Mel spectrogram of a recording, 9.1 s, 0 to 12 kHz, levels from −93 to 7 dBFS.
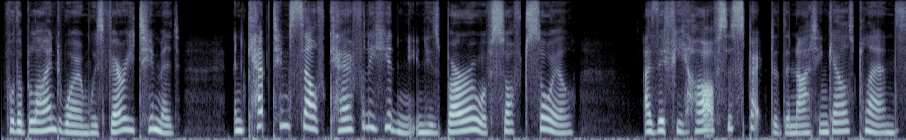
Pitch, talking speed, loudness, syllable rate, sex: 225 Hz, 165 wpm, -20 LUFS, 5.0 syllables/s, female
